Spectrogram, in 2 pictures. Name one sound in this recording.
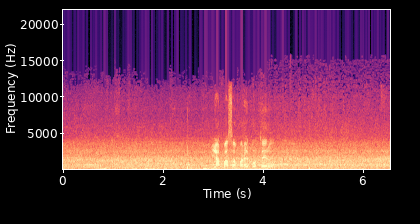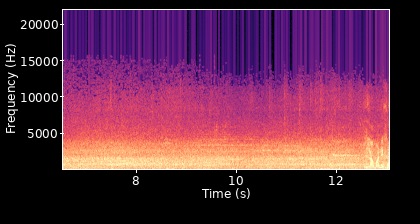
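A stadium crowd roars in a steady din.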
